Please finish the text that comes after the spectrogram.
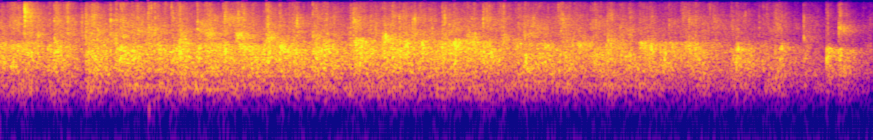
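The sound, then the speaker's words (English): A crowd claps steadily for several seconds at the close of the presentation days of the All Systems Go conference, a dense, sustained wash of applause from a sizable audience that holds at full strength before tapering slightly at the end. “Round of applause, I think.”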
